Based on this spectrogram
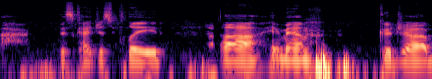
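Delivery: dutiful, perfunctory, throwaway tone. Retelling what people in the crowd say after a set: imitating obligatory praise. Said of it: "the obligatory".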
